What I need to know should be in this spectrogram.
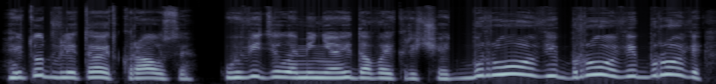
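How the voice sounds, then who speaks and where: A cheerful, joking husband, as a woman reader puts him on, teasing in a lighthearted way. The voice is mellow and fairly high, recorded dry and close. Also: steady tone, a little fast, no echo, lightly acted. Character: cheerful joking adult man, a detective husband. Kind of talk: audiobook character voice.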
